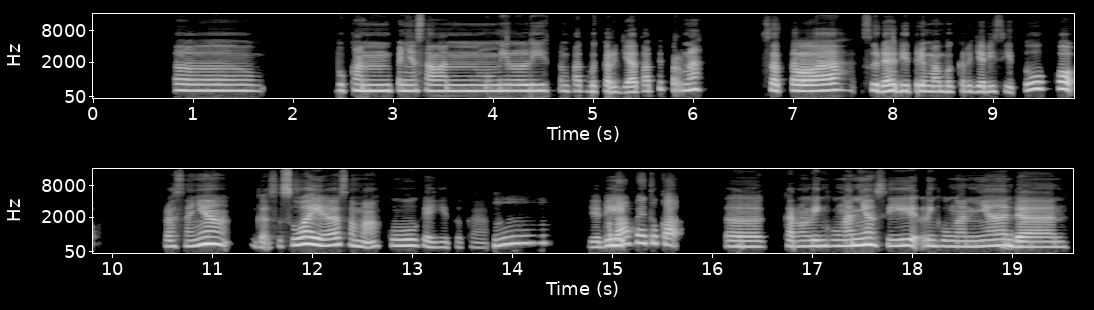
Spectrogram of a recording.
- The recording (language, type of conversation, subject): Indonesian, podcast, Menurut Anda, kapan penyesalan sebaiknya dijadikan motivasi?
- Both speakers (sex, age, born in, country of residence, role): female, 30-34, Indonesia, Indonesia, guest; female, 30-34, Indonesia, Indonesia, host
- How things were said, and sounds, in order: none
